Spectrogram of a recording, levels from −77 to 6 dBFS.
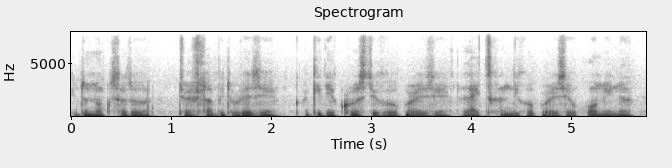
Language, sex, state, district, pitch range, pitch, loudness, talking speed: Nagamese, male, Nagaland, Kohima, 85-90 Hz, 90 Hz, -17 LUFS, 230 wpm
